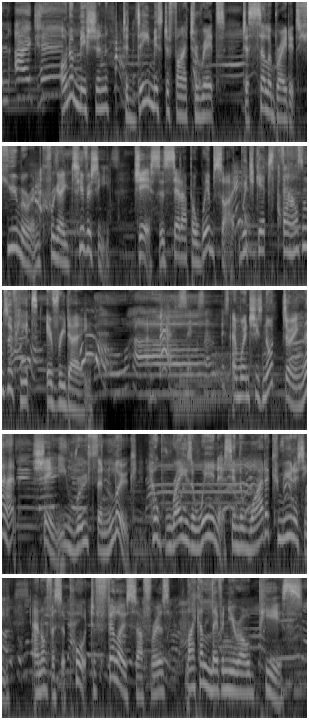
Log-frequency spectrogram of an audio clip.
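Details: Adult narrator; typical speech.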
